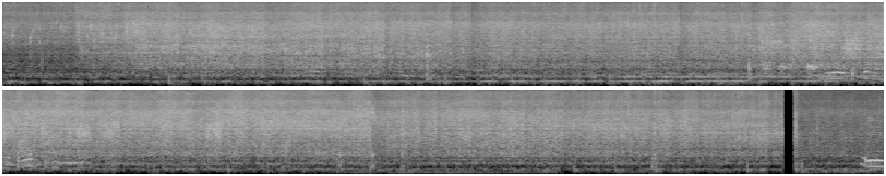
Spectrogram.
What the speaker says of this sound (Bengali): তেল দিয়ে আমি এই মশলাটা দিয়ে দেবো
